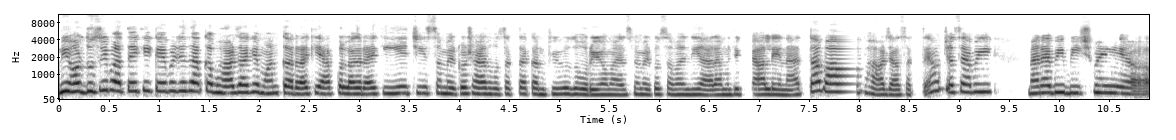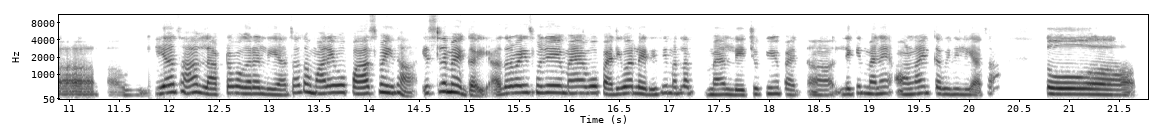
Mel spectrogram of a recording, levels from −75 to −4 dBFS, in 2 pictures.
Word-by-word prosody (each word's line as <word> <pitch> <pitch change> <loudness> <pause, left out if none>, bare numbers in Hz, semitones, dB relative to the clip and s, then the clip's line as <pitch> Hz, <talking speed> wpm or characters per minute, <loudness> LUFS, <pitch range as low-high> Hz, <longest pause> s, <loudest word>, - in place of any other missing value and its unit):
नहीं 325 +3 +8
और 325 0 +5
दूसरी 330 +3 +3
बात 345 -2 +4
है 340 - +3
कि 355 +1 0
कई 335 0 +2
बार 345 0 -1
जैसे 345 0 +3
आपका 325 -1 +2
बाहर 265 -2 +3
जाके 295 +1 +3
मन 255 -2 0
कर 265 -2 +2
रहा 225 - +4
है 225 - +3
कि 255 - -3
आपको 235 +2 0
लग 235 -1 +4
रहा 225 -1 +2
है 230 - +1
कि 245 - -7
ये 250 +2 0
चीज़ 255 0 -5
से 260 - -5
मेरे 235 -2 +1
को 245 +1 +2
शायद 230 -2 +1
हो 220 - -2
सकता 225 +1 -6
है - - -1
कन्फ्यूज़ 225 0 -2
हो 215 -1 +1
रही 200 0 +1
हूँ 205 0 -1
मैं, 200 -1 -2
इसमें 210 +2 -6
मेरे 210 -1 -2
को 215 - -3
समझ 205 -1 -3
नहीं 205 +1 -1
आ 200 - -1
रहा 195 - -2
है, - - -2
मुझे 205 +1 -2
क्या 205 0 -4
लेना 200 -2 0
है, 210 - -3
तब 335 +1 +2
आप 310 0 +1
बाहर 215 -5 -2
जा 195 -1 -1
सकते 200 +6 -9
हैं 315 - -1
और 355 - -2
जैसे 285 +2 +1
अभी 310 +1 +1 0.4
मैंने 255 +3 +2
अभी 290 +1 +3
बीच 260 -1 -2
में 270 -3 +2
अ - - 0
अ, 110 -1 -3
किया 235 +9 -2
था 295 -2 -1
लैपटॉप 245 -1 -1
वगैरह 240 -2 +1
लिया 210 -4 -2
था, 275 +7 -5
तो 315 - -2
हमारे 265 -1 +2
वो 285 0 +3
पास 245 +1 +1
में 295 - +6
ही 275 - +3
था। 275 - -2
इसलिए 270 +5 0
मैं 290 -5 +5
गई 180 -2 -1
अदरवाइज़ 275 +3 0
मुझे 280 0 +2
मैं 260 0 -1
वो 265 +1 +2
पहली 220 -1 0
बार 260 +1 +2
ले 240 -2 +3
रही 205 0 -2
थी, 270 - -6
मतलब 255 0 -4 0.2
मैं 205 +1 -1
ले 195 -2 0
चुकी 220 +4 -5
हूँ 235 - -2
पेह 200 - -3
अ, 190 0 -5
लेकिन 215 +5 -4
मैंने 240 +1 -1 0.2
ऑनलाइन 240 +5 -1
कभी 220 -3 -2
नहीं 215 0 -4
लिया 205 - -3
था। - - -14 0.5
तो 240 - +5 0.8
अ, - - -11
245 Hz, 285 wpm, -23 LUFS, 215-280 Hz, 0.8 s, नहीं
